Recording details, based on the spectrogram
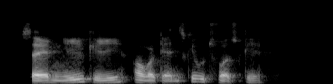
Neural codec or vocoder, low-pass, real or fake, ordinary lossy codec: codec, 24 kHz, 0.9 kbps, WavTokenizer, medium speech release version 2; 7.2 kHz; fake; Opus, 32 kbps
